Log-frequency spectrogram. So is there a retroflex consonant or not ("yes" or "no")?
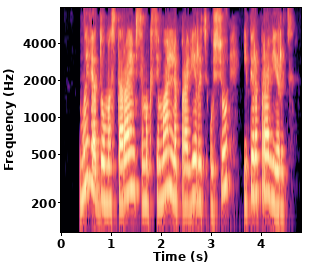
no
